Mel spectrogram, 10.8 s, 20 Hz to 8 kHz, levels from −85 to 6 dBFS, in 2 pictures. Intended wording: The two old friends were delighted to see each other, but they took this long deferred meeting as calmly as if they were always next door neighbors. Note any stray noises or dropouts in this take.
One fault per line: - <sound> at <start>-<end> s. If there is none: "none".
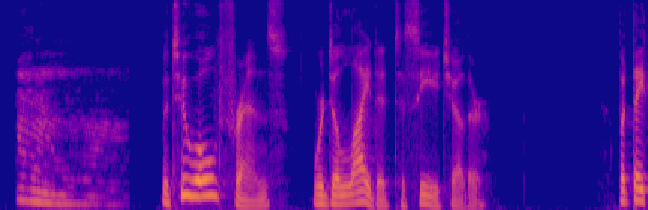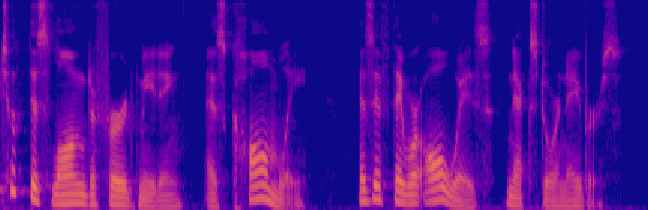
- sigh at 0.1-1.1 s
